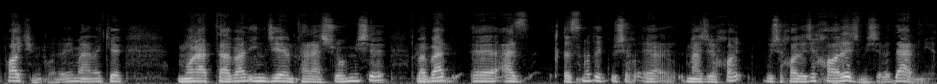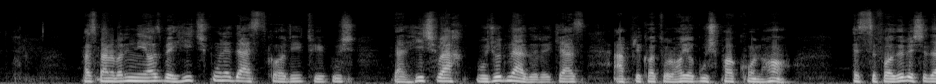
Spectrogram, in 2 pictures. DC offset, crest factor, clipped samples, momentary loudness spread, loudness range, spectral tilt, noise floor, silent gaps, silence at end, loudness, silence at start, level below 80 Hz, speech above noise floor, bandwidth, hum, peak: under 0.1%; 12 dB; under 0.1%; 9 LU; 2 LU; -6.5 dB/octave; -48 dBFS; none; 0 s; -22 LUFS; 0.05 s; -48 dBFS; 26 dB; 12.5 kHz; none; -10 dBFS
